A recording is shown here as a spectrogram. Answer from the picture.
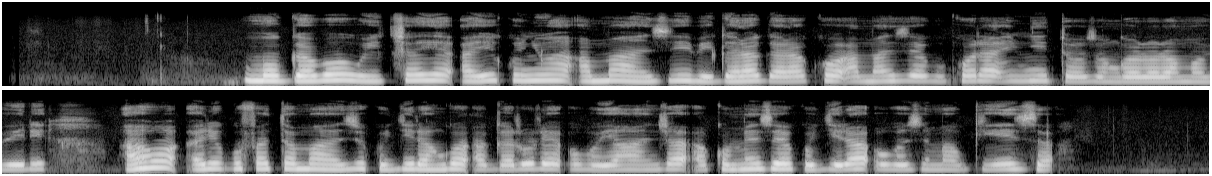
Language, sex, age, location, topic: Kinyarwanda, female, 18-24, Kigali, health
